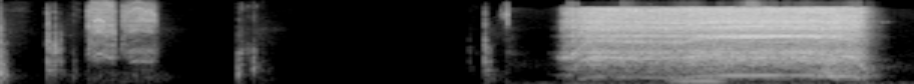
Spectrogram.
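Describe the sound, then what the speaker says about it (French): Power drill whirring for about a second on a solar panel mount at a cabin in the woods, loud and close after a few faint knocks and brief quiet. "On va dévisser l'autre en bas un peu."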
